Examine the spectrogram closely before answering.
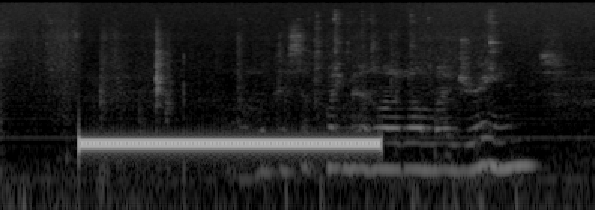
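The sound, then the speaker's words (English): A phone call's ringing tone sounds as one loud, steady, unbroken tone lasting about two seconds, followed by a person speaking. “Let's give him a call. Let's see if this is working. Oh. Oh, shit. Ring, ring, ring. It's very loud.”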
